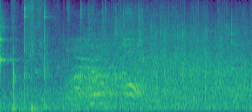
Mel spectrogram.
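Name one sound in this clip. A crowd cheers and claps in a large hall.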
